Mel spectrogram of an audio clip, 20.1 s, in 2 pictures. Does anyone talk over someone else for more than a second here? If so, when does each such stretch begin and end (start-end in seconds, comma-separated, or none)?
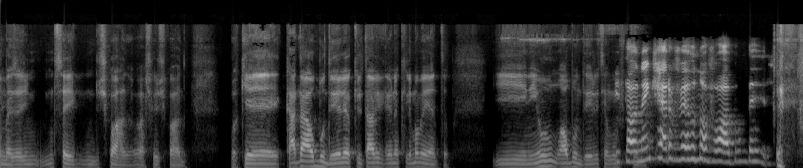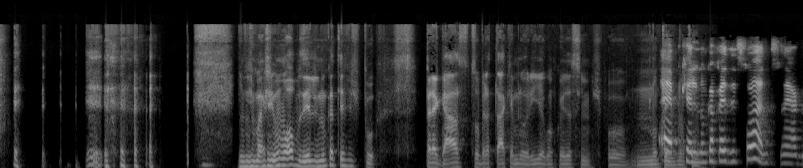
none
